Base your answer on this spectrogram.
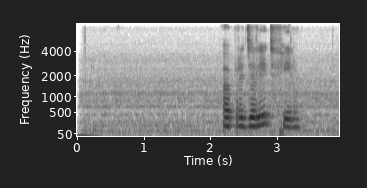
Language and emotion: Russian, neutral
